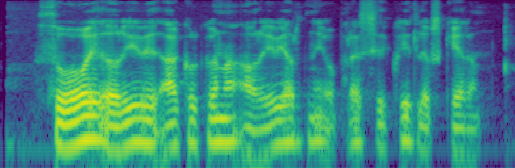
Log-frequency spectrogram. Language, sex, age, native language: Icelandic, male, 50-59, Icelandic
